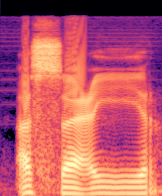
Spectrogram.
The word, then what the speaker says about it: السعير: Panjangnya boleh 2, boleh 4, boleh 6. Maka cara bacanya as-sa'ir 2 atau 4 as-sa'ir atau 6 harokat as-sa'ir.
